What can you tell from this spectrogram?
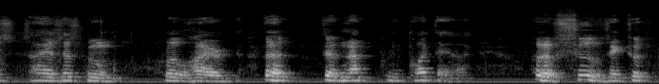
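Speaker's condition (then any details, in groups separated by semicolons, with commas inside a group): Parkinson's disease, mild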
